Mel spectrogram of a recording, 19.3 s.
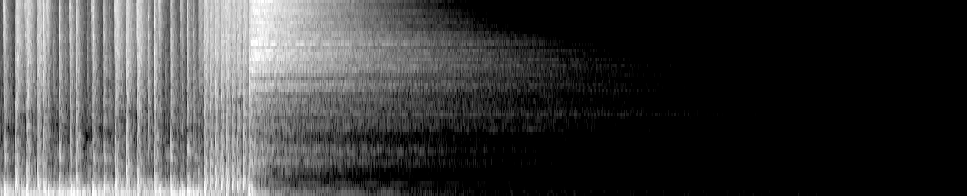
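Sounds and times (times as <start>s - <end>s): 
dry drums in a drum room: 0.0s - 6.8s.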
